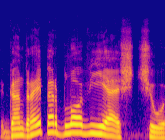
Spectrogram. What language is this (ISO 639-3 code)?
lit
